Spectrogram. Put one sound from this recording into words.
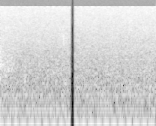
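A spray bottle squirts with a short hiss.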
